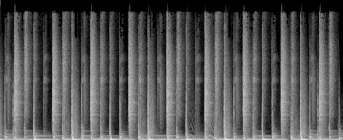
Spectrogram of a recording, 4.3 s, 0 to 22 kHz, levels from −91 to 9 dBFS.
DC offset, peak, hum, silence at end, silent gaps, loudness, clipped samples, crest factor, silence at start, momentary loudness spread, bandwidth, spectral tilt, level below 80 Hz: under 0.1%; 0 dBFS; none; 0 s; none; -12 LUFS; under 0.1%; 12 dB; 0 s; 3 LU; over 20 kHz; -4.5 dB/octave; -18 dBFS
